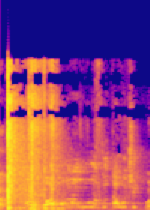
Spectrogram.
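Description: A plastic canister drops and hits the concrete floor with one sharp crack, then a lighter knock about half a second later.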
